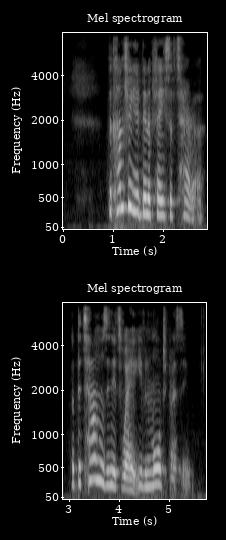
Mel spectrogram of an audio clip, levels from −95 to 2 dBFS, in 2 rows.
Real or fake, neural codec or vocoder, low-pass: fake; autoencoder, 48 kHz, 32 numbers a frame, DAC-VAE, trained on Japanese speech; 7.2 kHz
